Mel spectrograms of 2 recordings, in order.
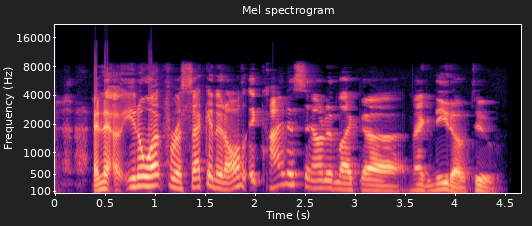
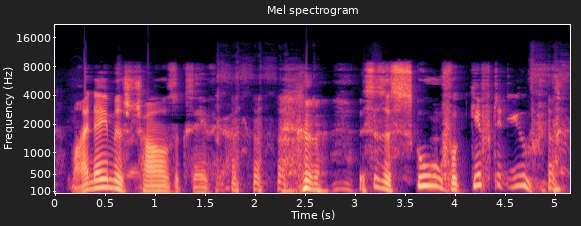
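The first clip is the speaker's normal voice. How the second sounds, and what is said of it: British old man voice. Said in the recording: “It was like just a British old man voice.”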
